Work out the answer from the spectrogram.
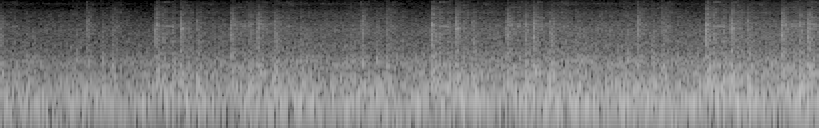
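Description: A train travelling on rails toward Berhampur rumbles loudly and continuously, with a rhythmic clickety-clack of wheels over rail joints running through the steady roar.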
